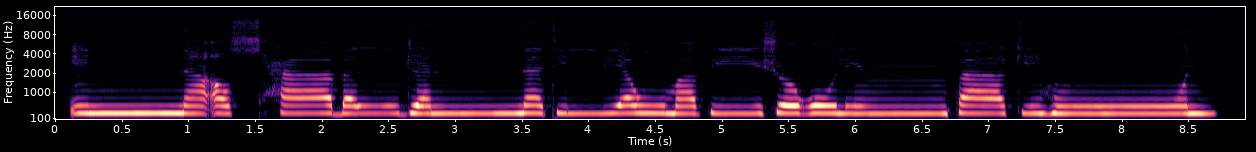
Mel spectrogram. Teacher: کلمت ان میں حرف نون پہ تشدید ہے تو ہم دو حرف کے برابر نون کو پڑھیں گے کیونکہ تشدید کی اصلیت دو حرف ہے.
